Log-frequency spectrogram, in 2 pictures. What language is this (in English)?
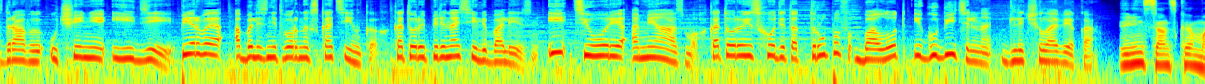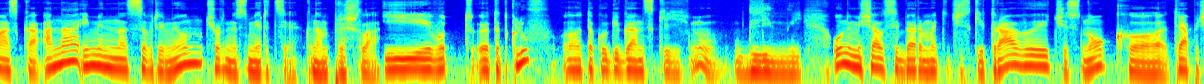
Russian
